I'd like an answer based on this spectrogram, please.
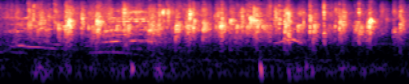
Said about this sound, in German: Applaus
